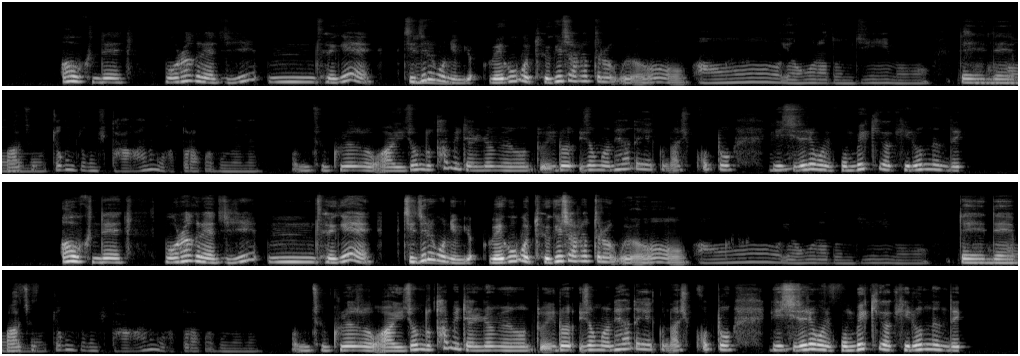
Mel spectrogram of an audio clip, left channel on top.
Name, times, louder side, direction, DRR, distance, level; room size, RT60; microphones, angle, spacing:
voice 1, 0.6-1.3 1.6-3.7 4.0-6.9 9.6-10.4 13.1-19.7, right 6 dB, 60° right, 0.4 m, -22 dB
voice 2, 4.1-4.5 6.9-12.8 17.8-18.5, left 3 dB, 55° left, 0.8 m, -40 dB
9.3 x 3.1 x 4.0 m
head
